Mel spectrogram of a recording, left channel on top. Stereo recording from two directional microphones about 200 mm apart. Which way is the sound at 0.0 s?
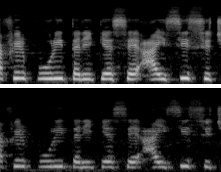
55° left (ahead or behind).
